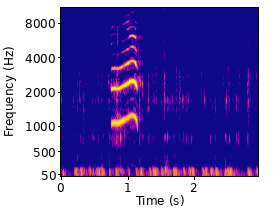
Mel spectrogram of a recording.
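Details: Tawny owl at a nest with three eggs in Denmark, March 2024, live nest camera: one short, loud, rising-then-falling harmonic squeal lasting about half a second, over a steady low mechanical hum.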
